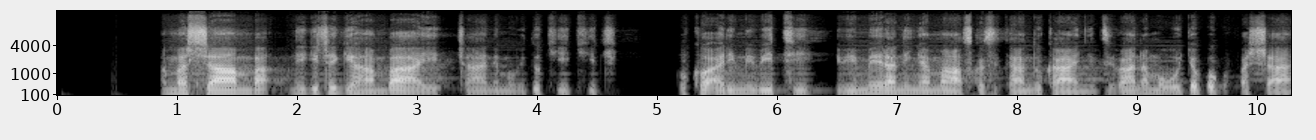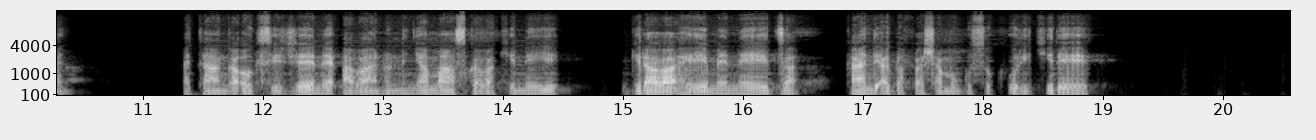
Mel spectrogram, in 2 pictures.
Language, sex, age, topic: Rundi, male, 18-24, agriculture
